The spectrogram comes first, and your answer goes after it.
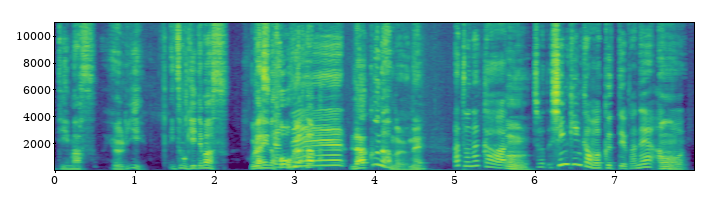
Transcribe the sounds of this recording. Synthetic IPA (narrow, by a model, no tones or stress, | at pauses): t̪e̞imasɨ̥ | joɾʲi | it͡sɨmokʲiːt̪emasɨ̥ | ɡ̥ɯ̟ɾainooːaɾakɯ̟nãno̞̰jo̰ne̞ | at̪o̞nãŋkaɯ̃t͡ɕod̪oɕĩŋkʲĩŋkãɰ̃βakɯ̟t̪ːe̞jɯ̟kane̞a̰ɯñõ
